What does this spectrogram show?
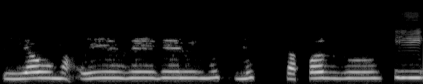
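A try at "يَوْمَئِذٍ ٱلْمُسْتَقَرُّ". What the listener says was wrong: ইতে টান হবে না, ইয়াউমাইযিনিল ইয়াউমাইযিনিল ইয়াউমাইযিনিল মুস্তাকাররু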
